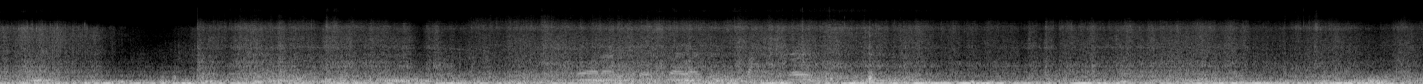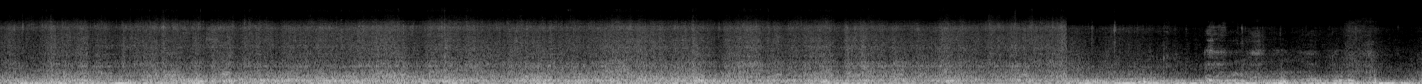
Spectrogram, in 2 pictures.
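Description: Hurricane-force tropical cyclone wind and driving rain buffeting a car, heard from inside the cabin: a loud, steady rush with a deep rumble.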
